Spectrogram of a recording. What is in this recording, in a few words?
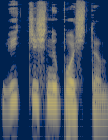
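"виччысьны позьтӧм", Komi, female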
